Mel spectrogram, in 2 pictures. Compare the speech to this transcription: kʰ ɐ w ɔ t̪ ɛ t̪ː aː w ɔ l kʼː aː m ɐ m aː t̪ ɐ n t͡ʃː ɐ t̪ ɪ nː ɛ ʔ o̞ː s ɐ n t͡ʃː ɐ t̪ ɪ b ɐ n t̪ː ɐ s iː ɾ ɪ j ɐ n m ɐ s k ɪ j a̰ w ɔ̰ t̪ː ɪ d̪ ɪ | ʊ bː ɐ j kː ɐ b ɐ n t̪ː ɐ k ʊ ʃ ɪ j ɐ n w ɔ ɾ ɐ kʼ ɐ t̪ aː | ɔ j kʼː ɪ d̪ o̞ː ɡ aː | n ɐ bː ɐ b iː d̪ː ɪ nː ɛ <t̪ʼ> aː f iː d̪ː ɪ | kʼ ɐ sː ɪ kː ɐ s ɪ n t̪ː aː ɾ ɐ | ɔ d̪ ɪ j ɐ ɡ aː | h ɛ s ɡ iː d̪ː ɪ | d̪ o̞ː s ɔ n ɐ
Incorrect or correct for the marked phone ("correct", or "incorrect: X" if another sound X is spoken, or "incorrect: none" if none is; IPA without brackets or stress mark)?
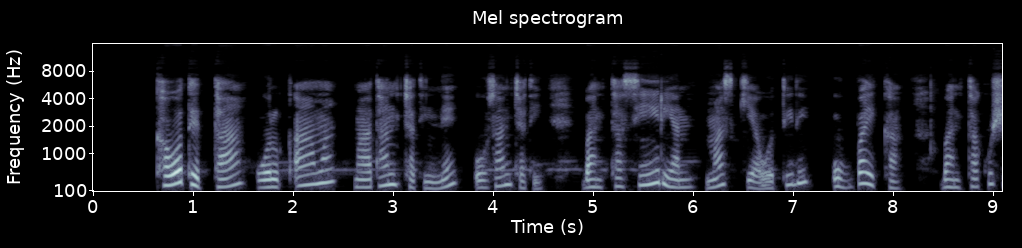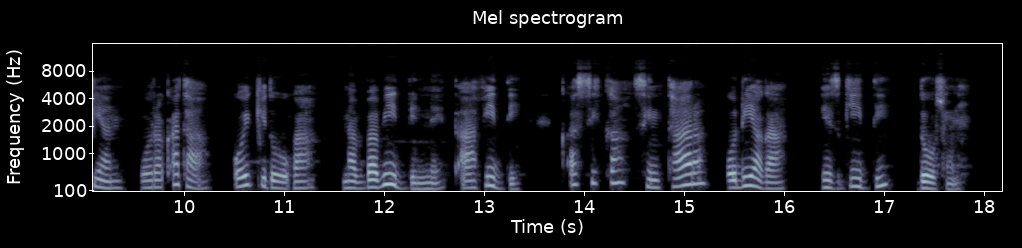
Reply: correct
